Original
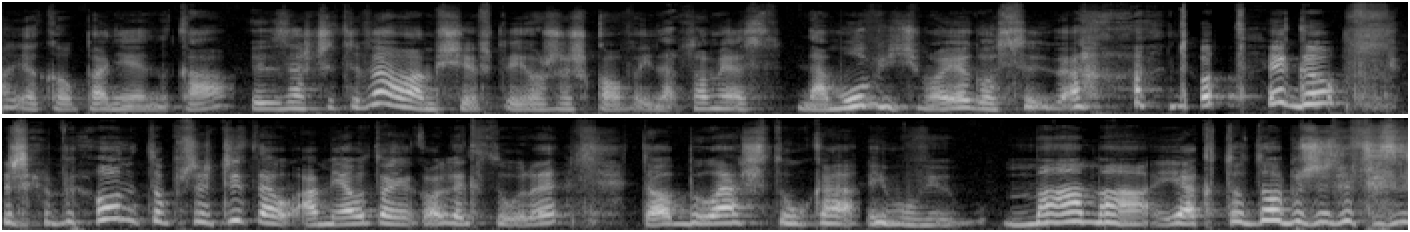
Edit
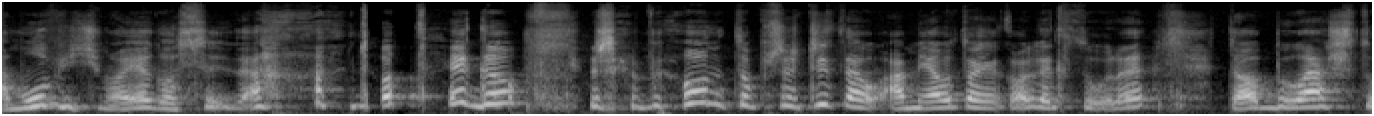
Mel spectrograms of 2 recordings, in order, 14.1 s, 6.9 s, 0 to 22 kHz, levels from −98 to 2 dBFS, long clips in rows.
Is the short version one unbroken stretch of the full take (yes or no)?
yes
